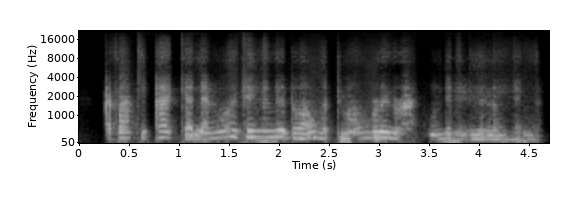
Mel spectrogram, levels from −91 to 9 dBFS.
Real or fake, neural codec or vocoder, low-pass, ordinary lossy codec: fake; codec, 44.1 kHz, 0.9 kbps, DAC; none; none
